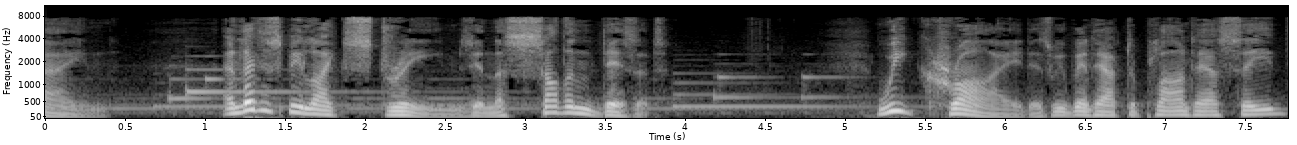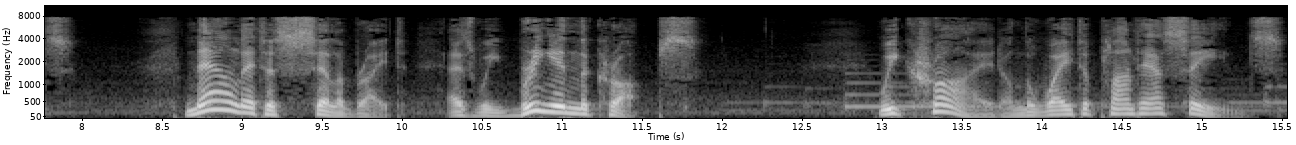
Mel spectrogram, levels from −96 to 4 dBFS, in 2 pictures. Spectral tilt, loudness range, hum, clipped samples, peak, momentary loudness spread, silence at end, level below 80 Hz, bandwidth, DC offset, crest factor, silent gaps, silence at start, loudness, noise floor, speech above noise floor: -6 dB/octave; 5 LU; none; under 0.1%; 0 dBFS; 21 LU; 0.05 s; -44 dBFS; 8 kHz; under 0.1%; 22 dB; none; 0 s; -21 LUFS; -57 dBFS; 36 dB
